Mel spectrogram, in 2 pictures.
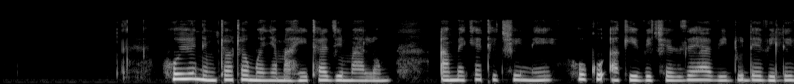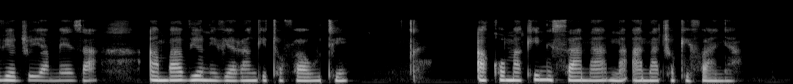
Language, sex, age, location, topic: Swahili, female, 25-35, Nairobi, education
